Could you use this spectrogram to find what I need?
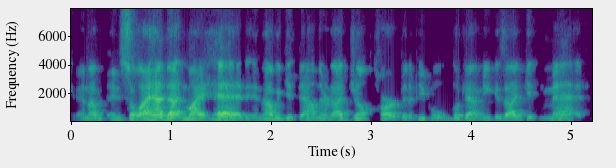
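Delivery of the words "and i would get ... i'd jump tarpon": ordinary talk, nothing marked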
